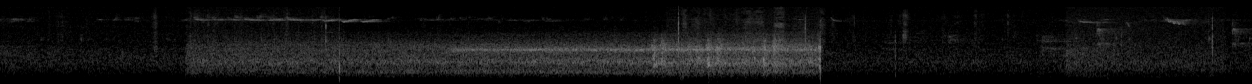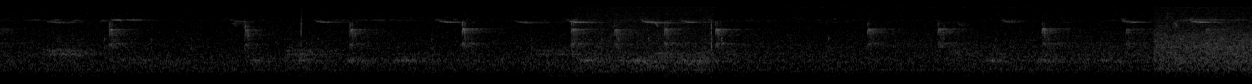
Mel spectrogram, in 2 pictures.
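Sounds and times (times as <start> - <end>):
faint steady hiss: 0.0 - 25.0
small birds chirping: 0.1 - 8.5.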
